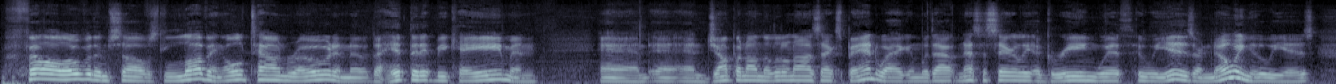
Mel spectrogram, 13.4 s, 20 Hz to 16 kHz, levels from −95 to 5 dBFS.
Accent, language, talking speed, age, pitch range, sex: American, English, 170 wpm, 30-49, 125-170 Hz, male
